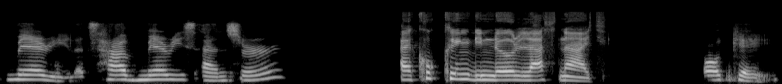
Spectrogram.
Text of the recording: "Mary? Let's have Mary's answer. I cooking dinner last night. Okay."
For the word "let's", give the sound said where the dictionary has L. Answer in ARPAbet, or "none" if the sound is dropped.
L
